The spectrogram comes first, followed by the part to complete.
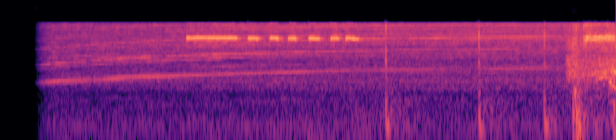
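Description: Intro sound effect: a whine that rises steadily in pitch, with a fast beeping high tone for a second or two in the middle and a few sharp ticks, ending in a hit as theme music starts near the end.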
